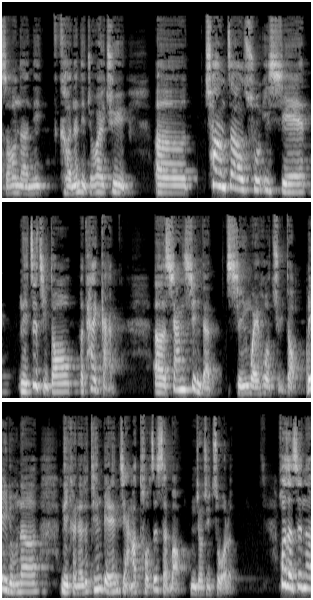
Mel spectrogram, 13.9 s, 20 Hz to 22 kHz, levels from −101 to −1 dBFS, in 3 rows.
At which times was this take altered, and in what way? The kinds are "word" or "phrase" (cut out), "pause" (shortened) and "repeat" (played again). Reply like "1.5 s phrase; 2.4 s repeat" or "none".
2.9 s pause; 4.8 s pause; 7.9 s pause; 9.2 s word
